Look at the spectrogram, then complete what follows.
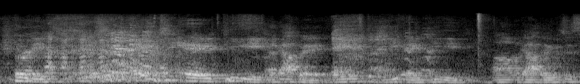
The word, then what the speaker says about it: agape: Now there's a fourth kind of love, and it's called agape. A-J-E-A. 12, 9, 30, A-G-A-P-E, agape, A-G-A-P-E, agape, which is self-sacrificial love, you might say it like that, or self-emptying love.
